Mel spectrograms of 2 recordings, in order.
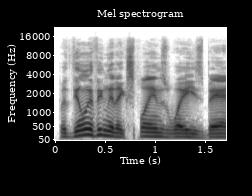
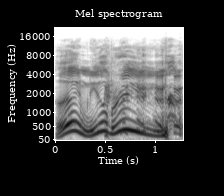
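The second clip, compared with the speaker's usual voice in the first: silly put-on helium voice, higher pitched; 12 semitones higher than usual. Joking that the helium tanks give Neil Breen a silly helium voice as Neil Breen. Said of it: "he's gonna have a silly voice if they're plugged in".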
